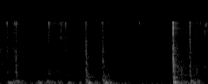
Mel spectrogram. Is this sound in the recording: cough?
no

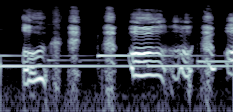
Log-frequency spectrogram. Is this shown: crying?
yes

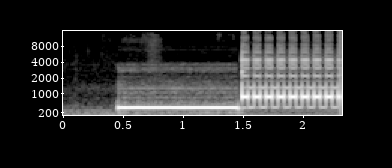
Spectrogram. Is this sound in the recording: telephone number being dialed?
yes

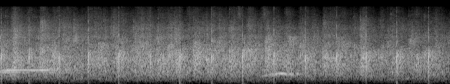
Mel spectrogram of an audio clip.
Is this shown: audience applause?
yes

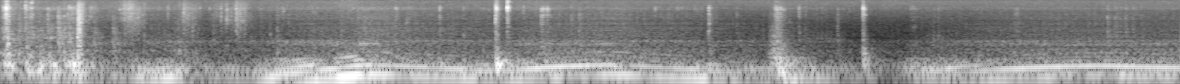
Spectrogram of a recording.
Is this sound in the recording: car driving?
yes

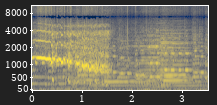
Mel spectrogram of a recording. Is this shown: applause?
no

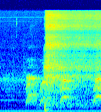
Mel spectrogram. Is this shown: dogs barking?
yes

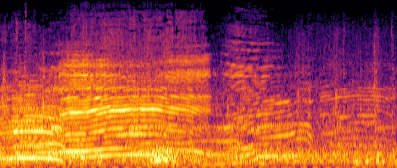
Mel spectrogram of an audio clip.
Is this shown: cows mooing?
yes

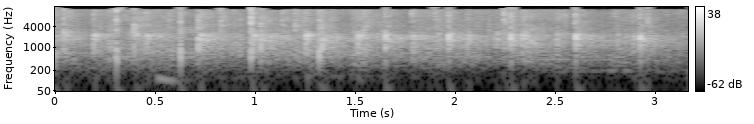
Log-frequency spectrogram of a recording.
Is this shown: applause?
yes

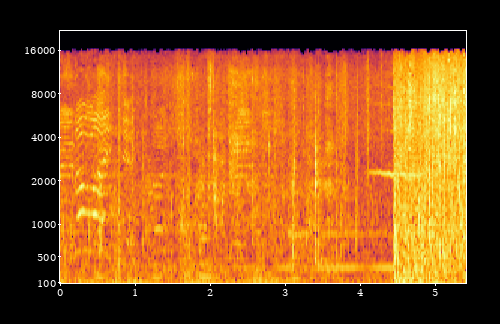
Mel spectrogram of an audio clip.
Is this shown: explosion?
yes

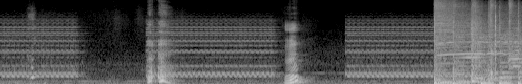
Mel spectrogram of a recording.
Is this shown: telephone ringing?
yes

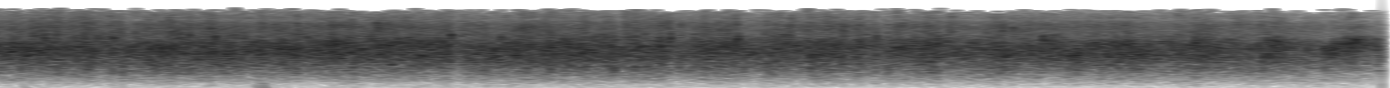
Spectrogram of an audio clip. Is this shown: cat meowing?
no

